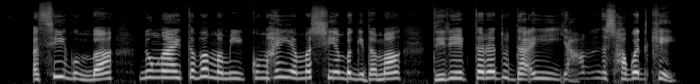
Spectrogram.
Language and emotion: Manipuri, angry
